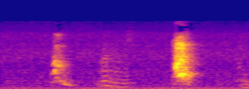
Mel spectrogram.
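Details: Two-month-old Bernese Mountain Dog puppy giving a short faint yelp, a softer sound, then a louder sharp bark near the end, over a low steady hum.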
